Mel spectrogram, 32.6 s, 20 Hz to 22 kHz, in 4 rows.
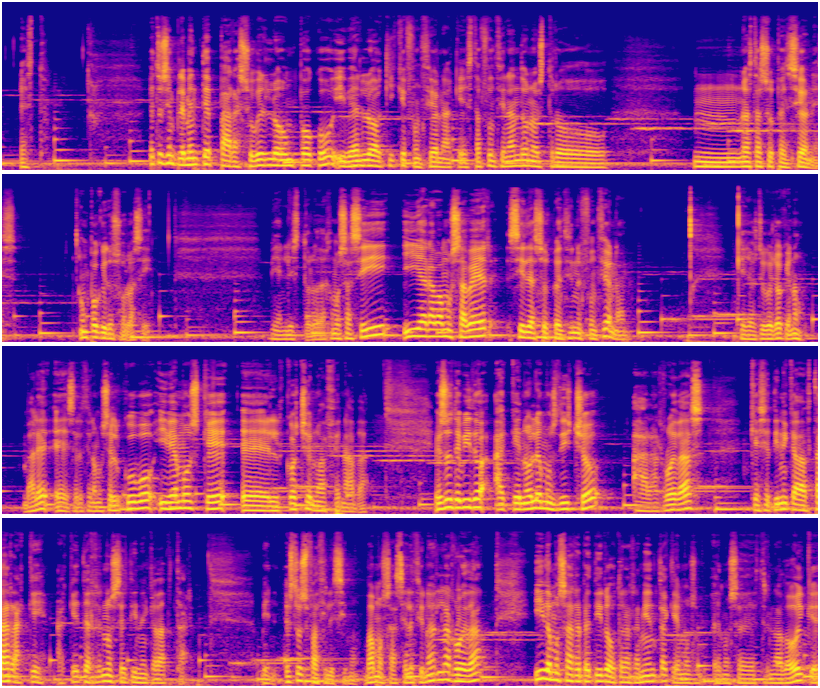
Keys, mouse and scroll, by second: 0.3 shift+right click, 0.9-3.1 middle drag, 3.1 click, 6.3-10.7 middle drag, 10.7-12.0 drag, 12.0-13.3 middle drag, 13.3 scroll up 2, 13.6-14.4 shift+middle drag, 14.4 scroll up 1, 14.6 middle click, 15.5 shift+scroll up 1, 15.6 middle click, 16.2 scroll down 1, 17.1 right click, 17.7-26.6 drag, 26.6-29.0 shift+middle drag, 29.0 right click.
